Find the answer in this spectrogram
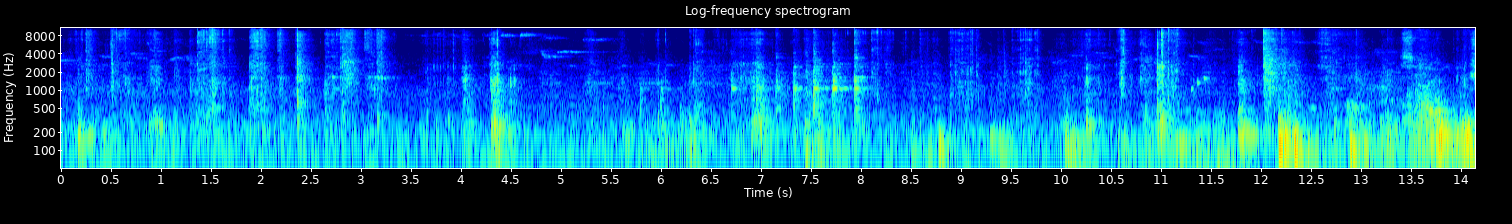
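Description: Bricklaying at close range: a steel trowel scraping and tapping, and bricks being pressed and knocked down into a bed of mortar. The knocks come irregularly throughout and are loudest near the end, as a tight-fitting brick is worked into place.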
